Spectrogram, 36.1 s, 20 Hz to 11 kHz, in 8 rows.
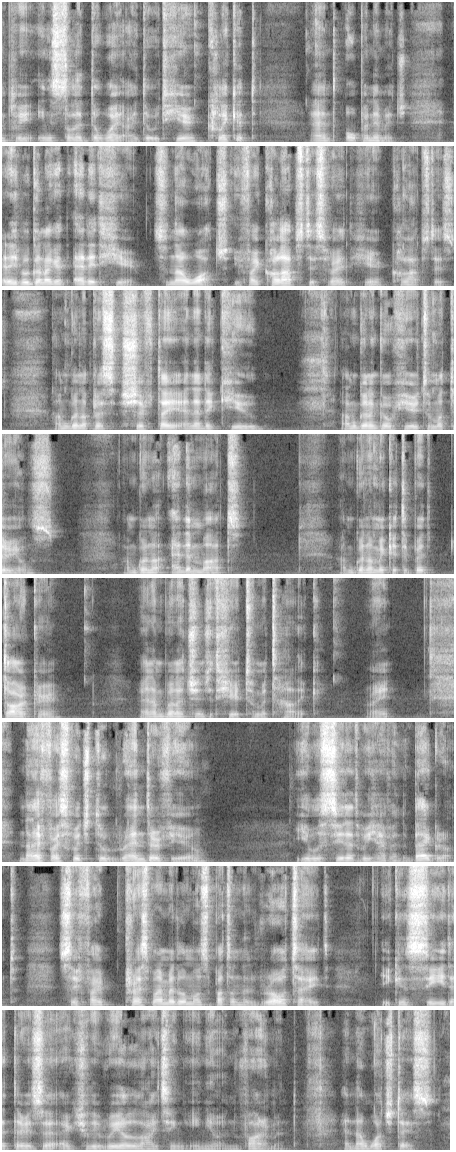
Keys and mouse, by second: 7.3-8.6 drag, 10.2 shift+a, 20.3-21.4 drag, 28.3-35.4 middle drag.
